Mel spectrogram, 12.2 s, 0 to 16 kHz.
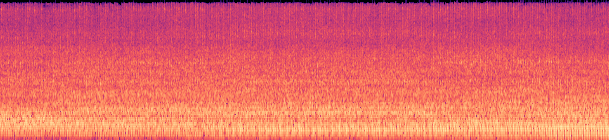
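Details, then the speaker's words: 1992 Yard King lawn tractor, first start after sitting about seven years, cold and on wide-open throttle: loud single-cylinder roar with an uneven, hunting beat; running rough; owner suspects the carburetor is out of tune or valves need adjusting. "it's been sitting for seven years so I'm sure the carburetors been you know out of tune"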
